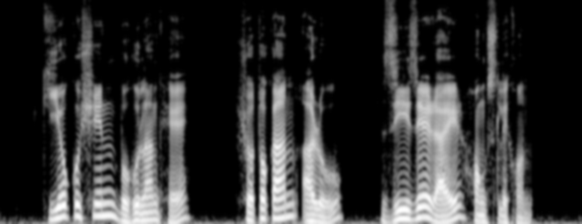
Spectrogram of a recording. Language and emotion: Assamese, neutral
